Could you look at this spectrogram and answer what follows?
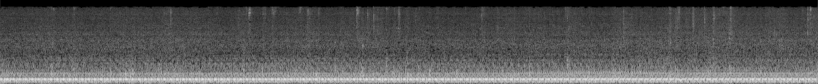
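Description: A fishing boat's engine running steadily: a constant, even drone with a strong low hum.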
